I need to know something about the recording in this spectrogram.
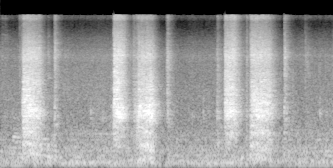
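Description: Packing tape pulled off a handheld tape dispenser onto a cardboard box in short ripping strokes, about four pulls.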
